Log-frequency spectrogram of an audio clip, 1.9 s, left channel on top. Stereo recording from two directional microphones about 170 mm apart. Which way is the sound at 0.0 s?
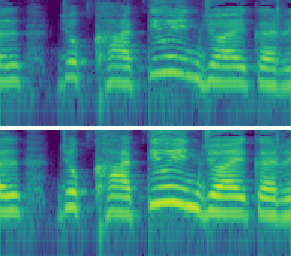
35° right (ahead or behind).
